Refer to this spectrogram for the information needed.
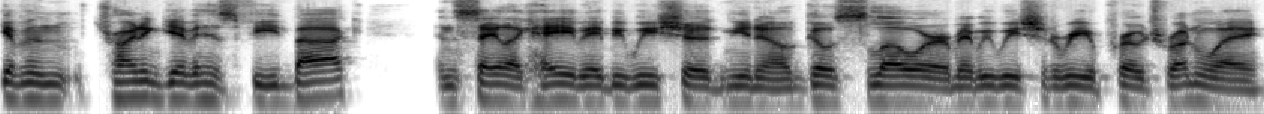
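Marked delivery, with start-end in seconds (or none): none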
